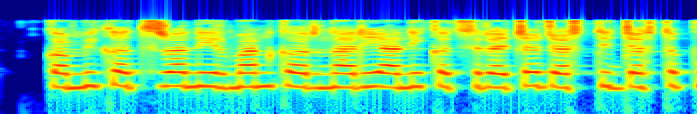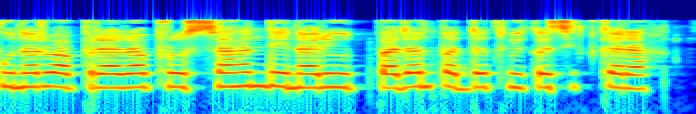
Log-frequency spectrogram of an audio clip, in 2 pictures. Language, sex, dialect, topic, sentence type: Marathi, female, Varhadi, agriculture, statement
